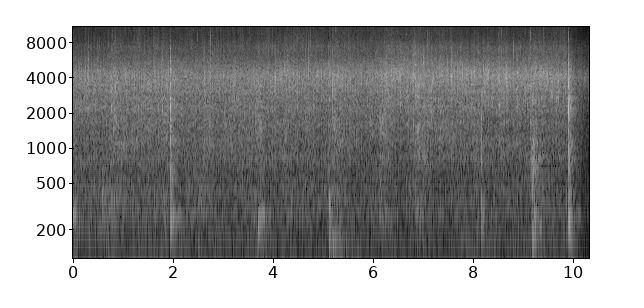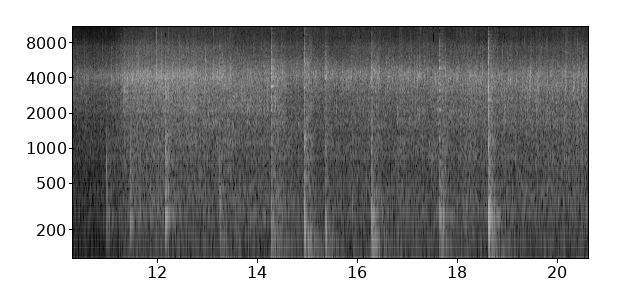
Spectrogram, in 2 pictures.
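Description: Lamb liver adobo sizzling in a wok over a gas flame. A metal spoon clinks and scrapes against the pan as it is stirred, more often in the second half, and the sizzle drops away briefly about halfway through.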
